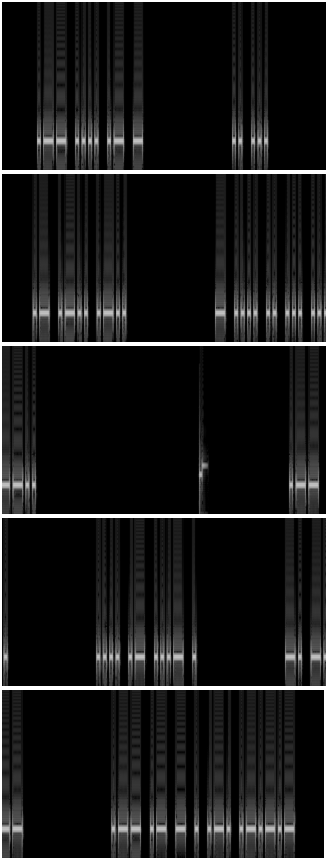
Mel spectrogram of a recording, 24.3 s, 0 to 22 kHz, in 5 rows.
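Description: Morse code beeping at 25 words per minute with four-times word spacing, sending sentences built from the top 100 words: a single steady mid-pitched tone keyed into quick dots and dashes, in word groups separated by long silent gaps, with one brief click midway.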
